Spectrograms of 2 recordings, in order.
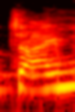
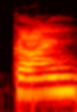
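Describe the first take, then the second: First: The word begins with a ch sound. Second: The word begins with a k sound. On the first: The speaker calls it wrong. "इसको चाइम नहीं बोलोगे" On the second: The speaker calls it right. "काइम pronounce करते हैं हम"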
